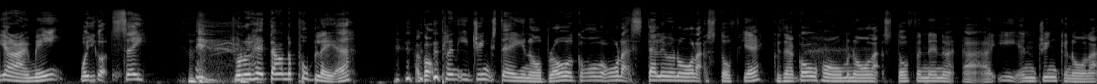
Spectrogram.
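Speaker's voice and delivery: local Manchester accent. Showing how a local Manchester guy talks, in a local Manchester accent. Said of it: "a very kind of local Manchester dude".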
